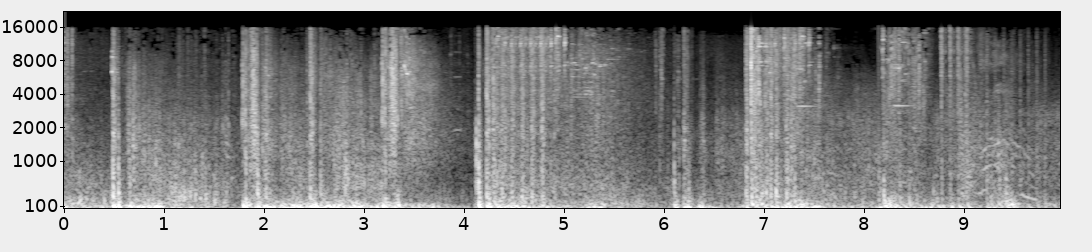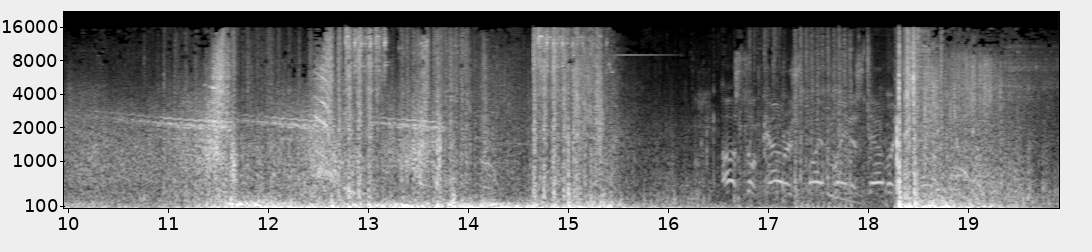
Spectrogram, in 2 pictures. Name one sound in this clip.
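Explosions rumble with deep booms.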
